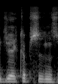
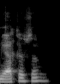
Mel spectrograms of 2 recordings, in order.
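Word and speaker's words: Jacobsen: same right okay brilliant that's how you pronounce her name Jacobson I'm Jacobson to me yeah Jacobson or Jacobson Jacobson sorry what's the book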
